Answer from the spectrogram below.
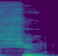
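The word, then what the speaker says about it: Schott: I believe you pronounce that brand as Shoot, but they're very, very expensive.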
